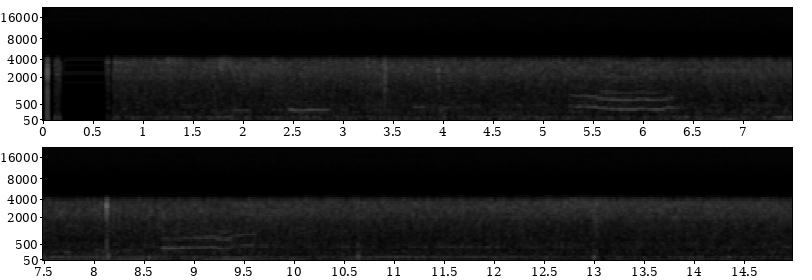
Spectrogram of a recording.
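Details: Sleeping domestic cat snoring: a steady low rumbling breath noise throughout, with a few faint higher squeaky tonal sounds near the middle.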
